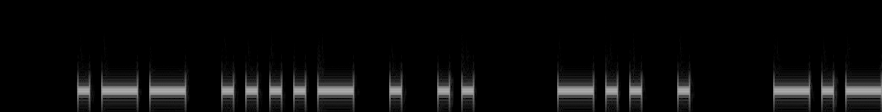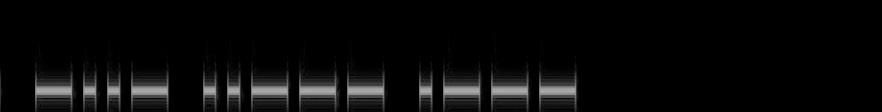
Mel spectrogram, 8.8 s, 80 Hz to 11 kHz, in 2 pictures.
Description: Morse code, heard as a keyed tone, about 20 wpm, 700 Hz. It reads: W4EI DE KX2J
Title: USA Callsign DE Callsign - 4 Characters - 20wpm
